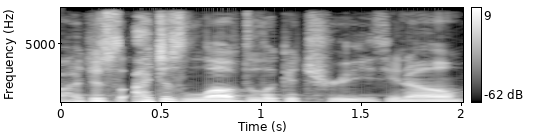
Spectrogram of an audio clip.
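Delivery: sarcastic, mock-sincere, fake-enthusiastic gushing. Joking that nature is loved, though it is disliked: sarcastic fake enthusiasm. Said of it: "this is all sarcasm".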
